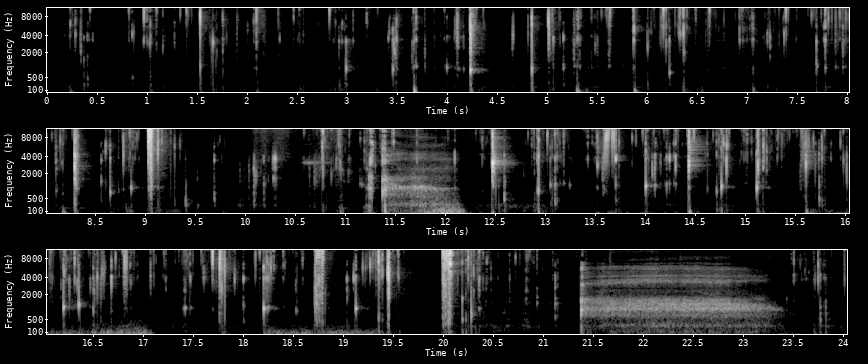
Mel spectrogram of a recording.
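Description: Wet chewing and eating sounds, with many sporadic crunches, bites and squishy clicks at a faint level, coming in irregular clusters throughout.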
